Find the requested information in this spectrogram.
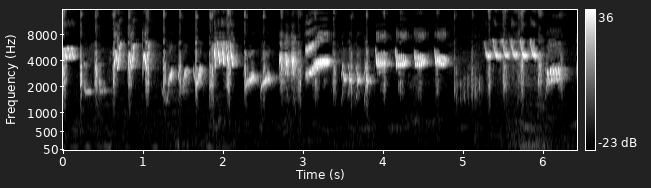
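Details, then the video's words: Asian pied starling singing vigorously, meant as a lure recording to get captive starlings singing; dense run of varied whistled and chattering notes, rapid and unbroken, over a faint low hum. "jalak suren gacor buat pancingan jalak suren agar cepat gacor| suara burung."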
